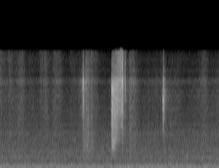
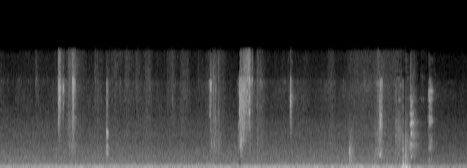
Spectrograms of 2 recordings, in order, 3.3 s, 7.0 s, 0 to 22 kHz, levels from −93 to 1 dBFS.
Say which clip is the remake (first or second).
first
